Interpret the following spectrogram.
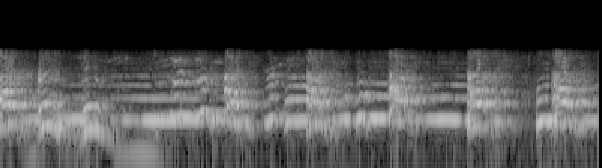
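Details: Howling English Mastiff, a male, sustains loud, tonal howls that waver and slide up and down, broken into several long phrases with short breaths between them.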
